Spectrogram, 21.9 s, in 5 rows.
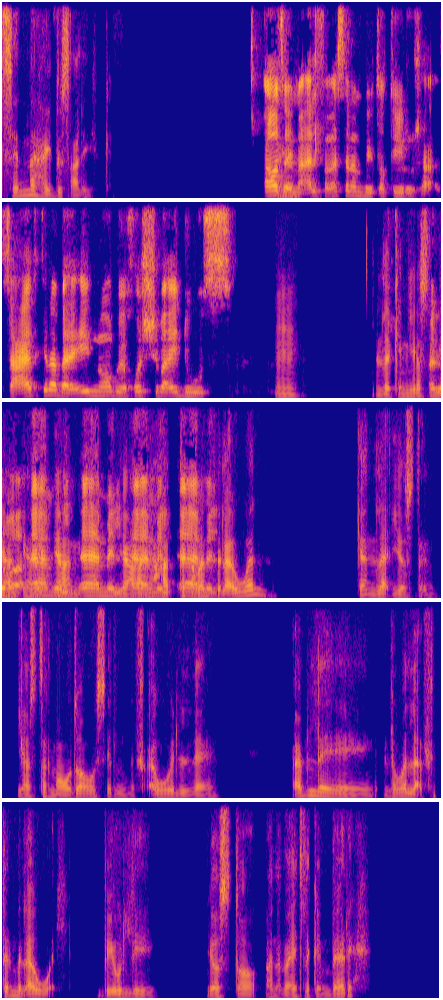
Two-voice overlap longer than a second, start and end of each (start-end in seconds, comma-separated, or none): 8.7-11.0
